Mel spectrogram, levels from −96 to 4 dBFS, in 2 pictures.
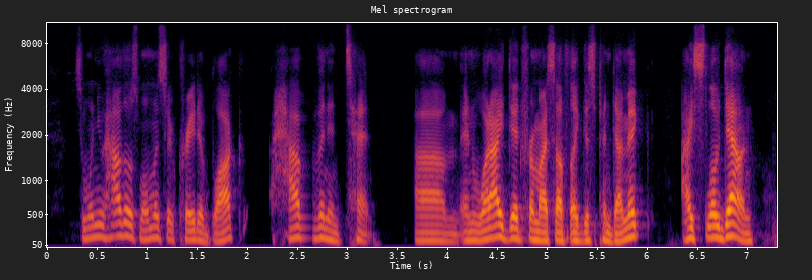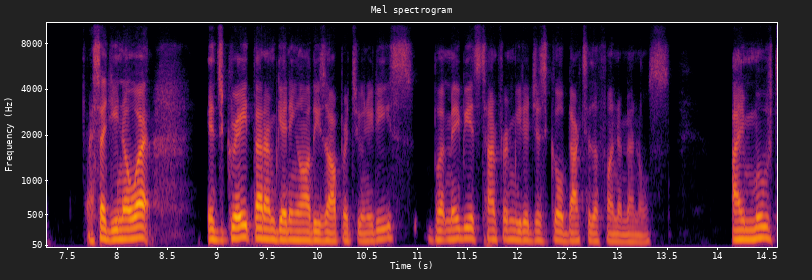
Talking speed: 220 wpm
